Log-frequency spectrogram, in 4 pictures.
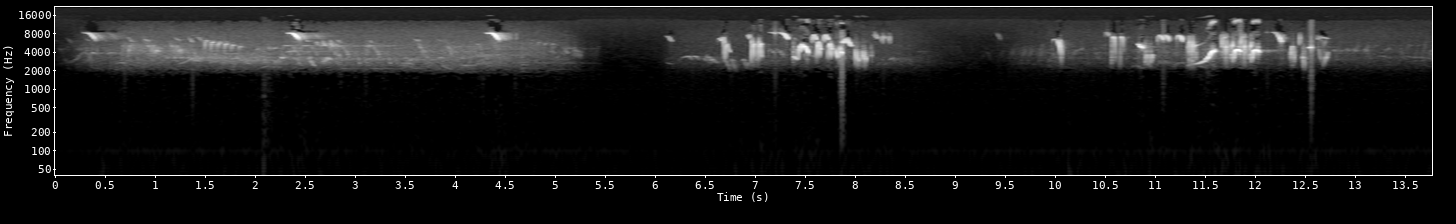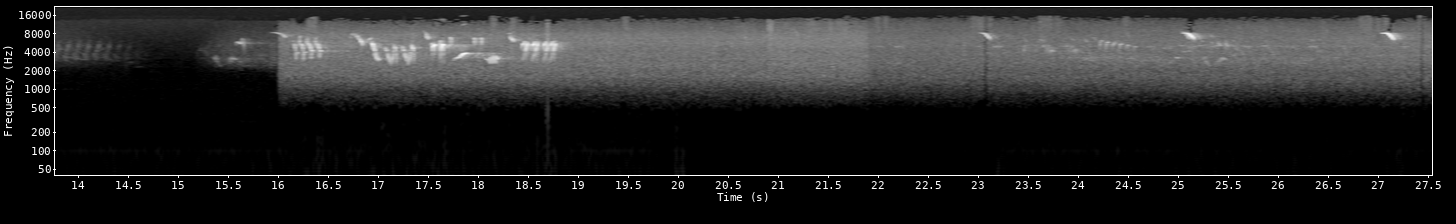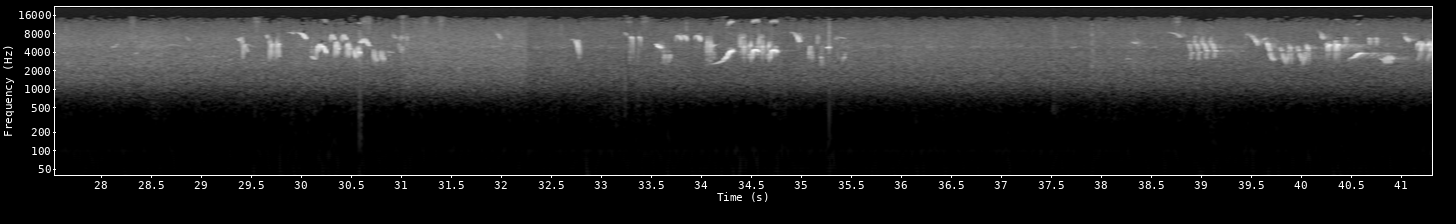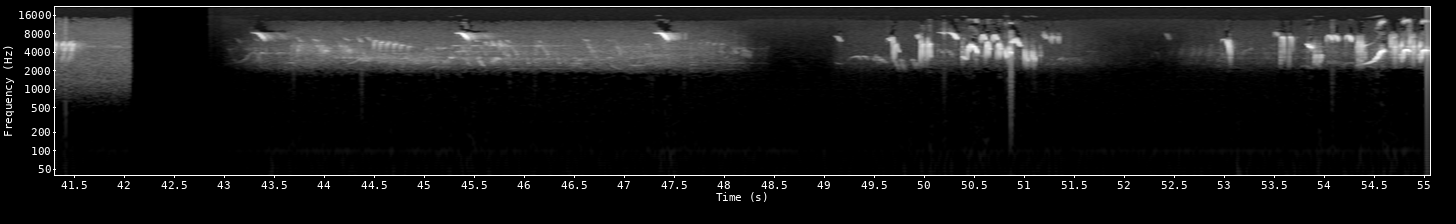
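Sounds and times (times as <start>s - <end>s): songbirds chirping: 0.2s - 5.5s, 6.2s - 8.8s, 9.4s - 14.6s, 15.3s - 42.1s, 43.3s - 48.4s, 49.2s - 51.8s, 52.4s - 55.0s
steady hiss: 16.0s - 42.1s.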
